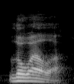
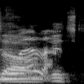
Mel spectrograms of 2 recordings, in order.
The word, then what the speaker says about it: Luella: Loella. It's Luella.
